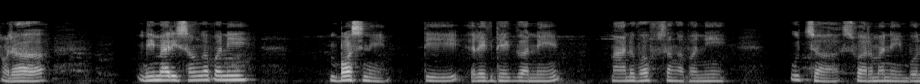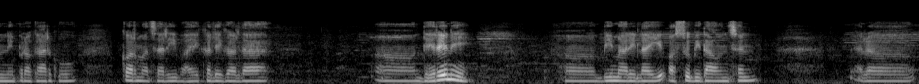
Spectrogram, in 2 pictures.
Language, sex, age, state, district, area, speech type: Nepali, male, 30-45, West Bengal, Darjeeling, rural, spontaneous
